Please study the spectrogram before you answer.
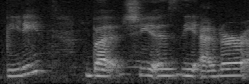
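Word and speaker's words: Beaty: by Caitlyn I believe her last name is pronounced as Biddy but she is the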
